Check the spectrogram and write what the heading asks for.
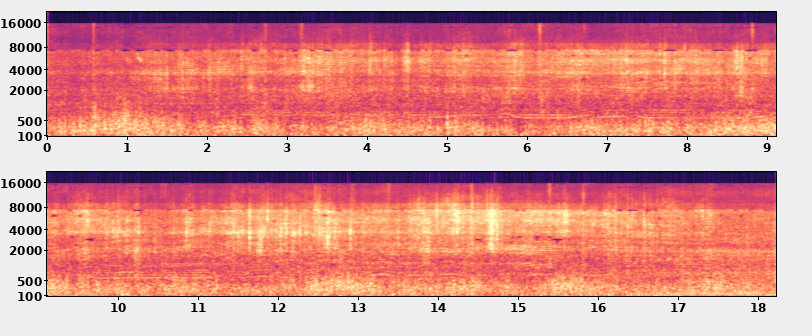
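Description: Motorbike riding along a rough dirt track: a steady engine drone mixed with wind rumble on the phone's microphone.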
